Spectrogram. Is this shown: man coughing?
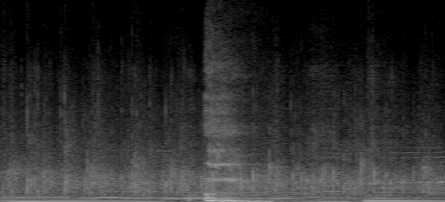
no

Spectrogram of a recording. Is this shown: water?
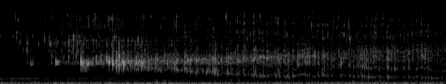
yes

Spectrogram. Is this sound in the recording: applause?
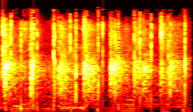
yes

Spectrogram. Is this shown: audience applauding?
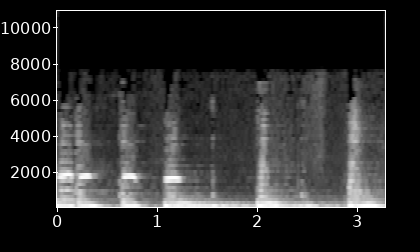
no

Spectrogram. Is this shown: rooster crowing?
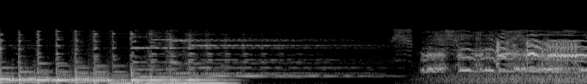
yes

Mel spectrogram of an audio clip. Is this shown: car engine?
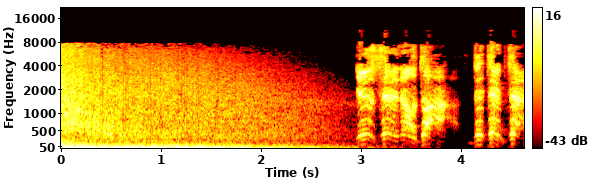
no

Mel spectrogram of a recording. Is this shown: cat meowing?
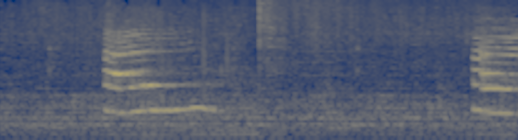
yes

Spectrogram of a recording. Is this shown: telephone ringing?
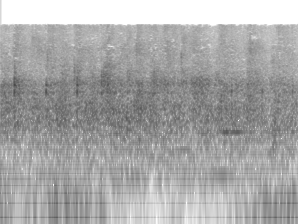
no

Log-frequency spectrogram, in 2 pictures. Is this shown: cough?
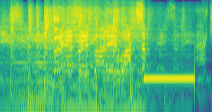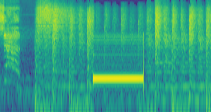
no

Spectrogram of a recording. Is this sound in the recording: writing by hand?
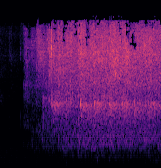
no

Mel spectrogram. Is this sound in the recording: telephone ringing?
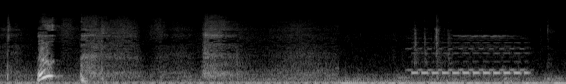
yes

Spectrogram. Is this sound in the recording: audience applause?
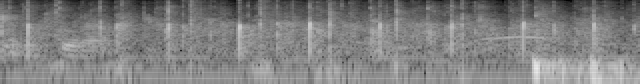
yes

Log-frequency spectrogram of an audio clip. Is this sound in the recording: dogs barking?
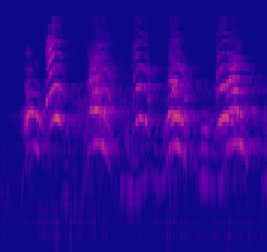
yes

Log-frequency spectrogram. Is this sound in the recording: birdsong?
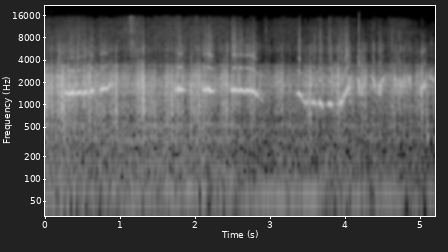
yes

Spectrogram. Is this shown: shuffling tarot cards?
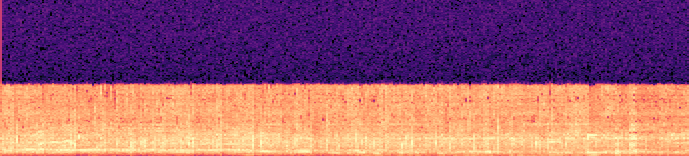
no

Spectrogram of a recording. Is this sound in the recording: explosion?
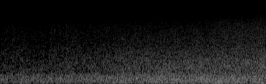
no

